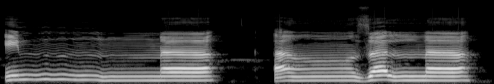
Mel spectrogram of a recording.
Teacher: نون ساکن کے بعد زا ہے تو آواز ناک میں چھپائیں گے۔ اس ناک میں آواز چھپانے کو اخفا کہتے ہیں۔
